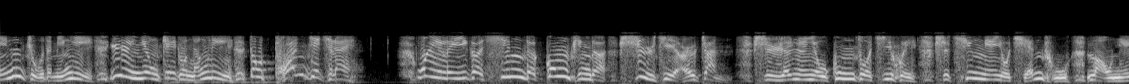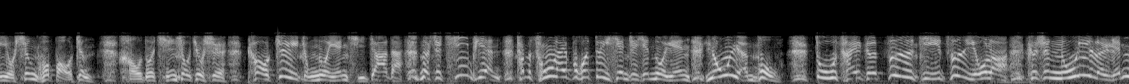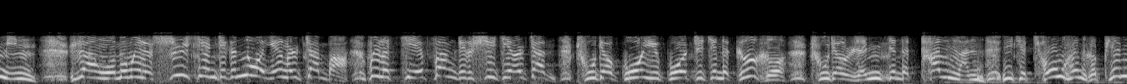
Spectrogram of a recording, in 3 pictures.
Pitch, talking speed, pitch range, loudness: 305 Hz, 255 characters per minute, 275-340 Hz, -15 LUFS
